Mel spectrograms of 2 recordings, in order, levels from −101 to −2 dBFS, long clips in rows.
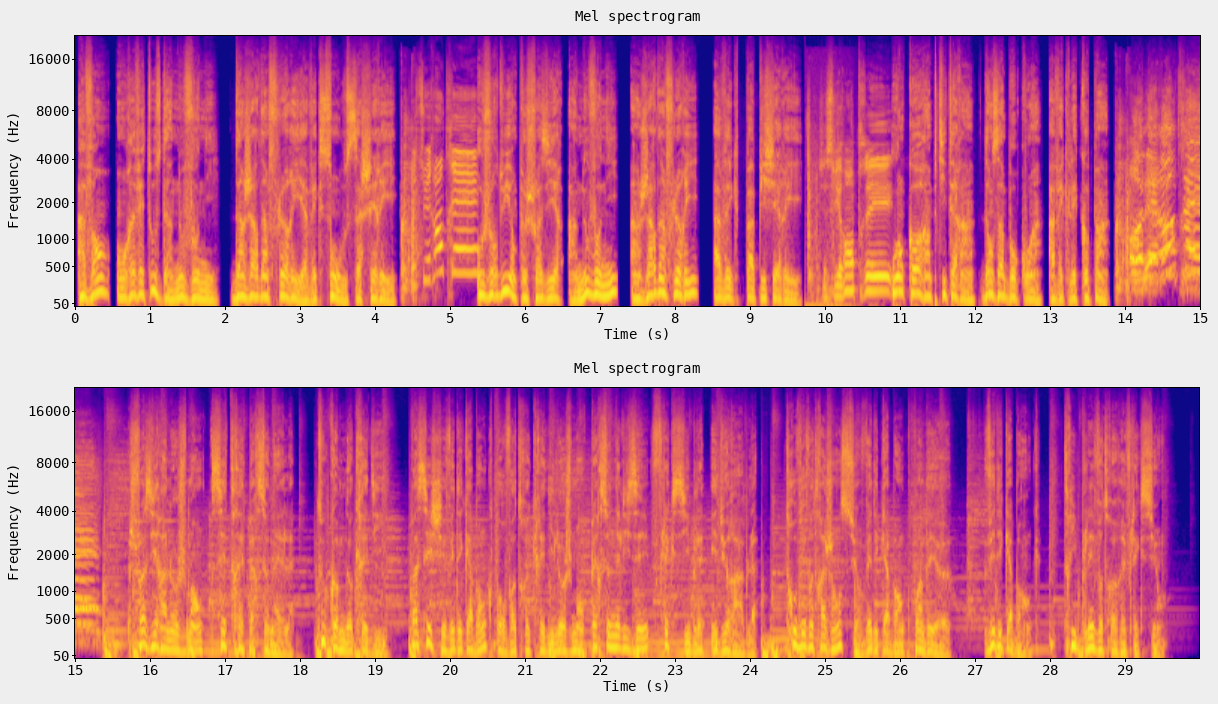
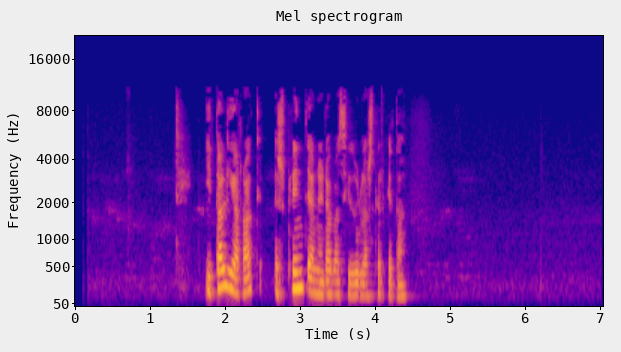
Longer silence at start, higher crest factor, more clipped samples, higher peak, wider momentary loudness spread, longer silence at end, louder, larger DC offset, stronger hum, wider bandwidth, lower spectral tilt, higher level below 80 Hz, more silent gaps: second, 0.05 s vs 1.35 s; second, 12 dB vs 24 dB; neither; first, 0 dBFS vs -6 dBFS; second, 7 LU vs 15 LU; second, 0.45 s vs 2.65 s; first, -12 LUFS vs -26 LUFS; first, 0.3% vs under 0.1%; neither; first, over 20 kHz vs 11 kHz; about the same, -4.5 dB/octave vs -5 dB/octave; first, -26 dBFS vs -76 dBFS; neither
